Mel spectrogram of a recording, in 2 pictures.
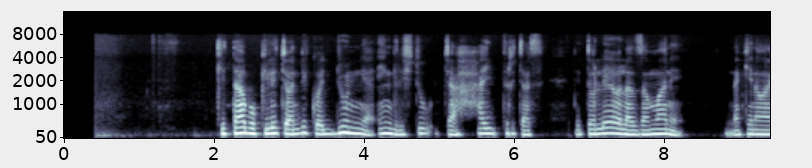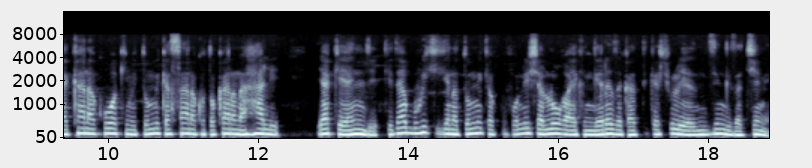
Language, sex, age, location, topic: Swahili, male, 36-49, Wajir, education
